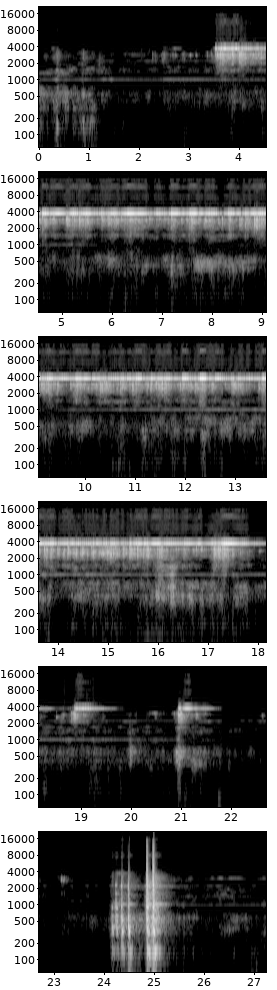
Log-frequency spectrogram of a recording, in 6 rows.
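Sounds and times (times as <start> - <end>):
small hand bell ringing: 2.4 - 19.8, 20.9 - 21.7.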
